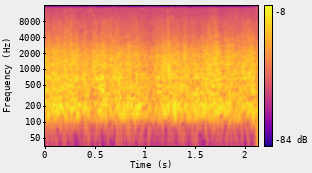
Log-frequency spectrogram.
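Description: Steady rain falling, heard as an even hiss.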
